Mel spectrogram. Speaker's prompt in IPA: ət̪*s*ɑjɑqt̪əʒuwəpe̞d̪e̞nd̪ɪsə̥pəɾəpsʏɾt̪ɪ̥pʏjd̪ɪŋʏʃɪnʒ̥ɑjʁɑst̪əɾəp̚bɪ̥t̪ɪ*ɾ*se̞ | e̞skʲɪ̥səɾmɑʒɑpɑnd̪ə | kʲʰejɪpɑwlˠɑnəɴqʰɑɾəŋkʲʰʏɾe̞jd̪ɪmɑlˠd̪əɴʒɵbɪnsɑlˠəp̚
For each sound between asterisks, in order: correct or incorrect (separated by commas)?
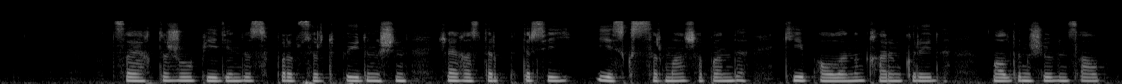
correct, correct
